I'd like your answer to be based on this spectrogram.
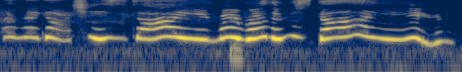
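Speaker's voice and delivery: high, frantic panic; panicked. Retold or imitated. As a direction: shriek it in a frightened panic. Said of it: "she's like".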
